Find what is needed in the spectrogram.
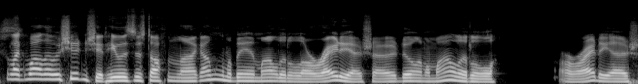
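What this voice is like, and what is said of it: Exaggerated radio announcer voice. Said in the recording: “Why are you doing the radio show voice? ... this is my radio voice ... this is your classic radio show voice ... which is a pretty good radio voice”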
